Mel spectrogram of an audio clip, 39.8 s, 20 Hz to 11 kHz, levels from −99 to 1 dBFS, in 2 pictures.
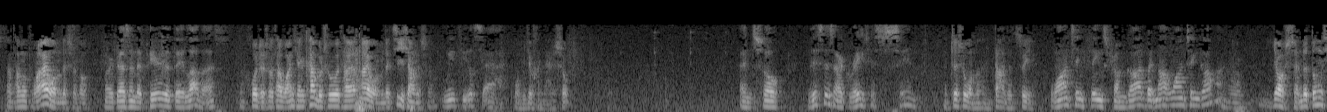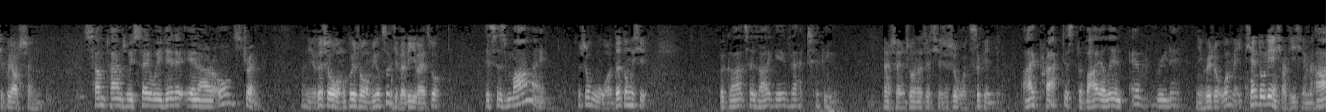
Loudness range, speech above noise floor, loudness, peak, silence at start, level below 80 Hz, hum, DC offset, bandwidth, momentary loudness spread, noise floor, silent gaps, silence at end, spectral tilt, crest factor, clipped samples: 9 LU; 26 dB; -37 LUFS; -14 dBFS; 0 s; -64 dBFS; none; under 0.1%; 5.8 kHz; 17 LU; -62 dBFS; none; 0 s; -4.5 dB/octave; 24 dB; under 0.1%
